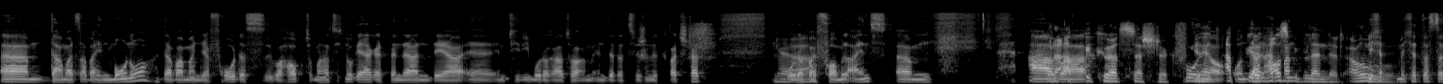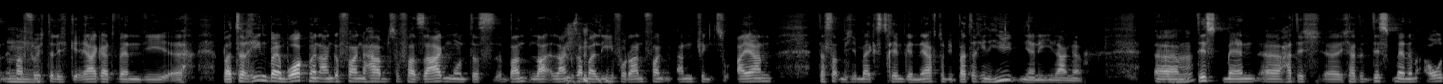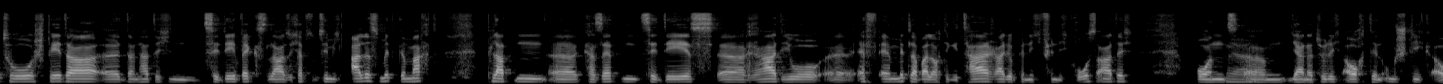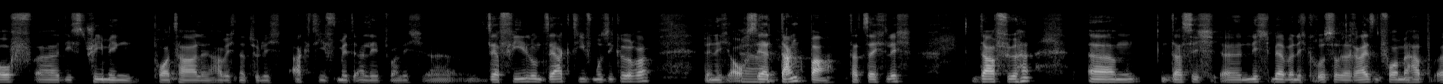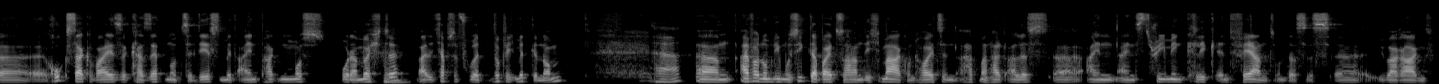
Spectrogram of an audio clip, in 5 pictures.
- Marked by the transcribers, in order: snort; other background noise; snort; giggle; stressed: "hielten"; stressed: "dankbar"; laughing while speaking: "dafür"; chuckle
- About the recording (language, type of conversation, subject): German, podcast, Hat Streaming dein Musikverhalten und deinen Musikgeschmack verändert?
